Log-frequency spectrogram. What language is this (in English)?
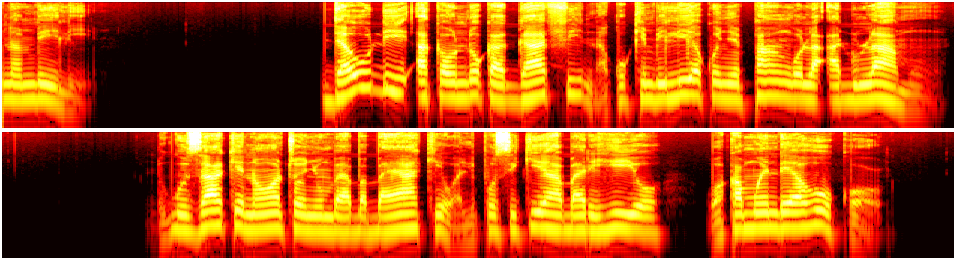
Swahili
